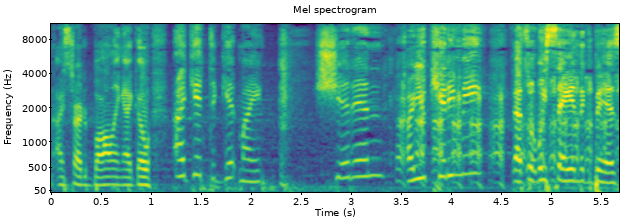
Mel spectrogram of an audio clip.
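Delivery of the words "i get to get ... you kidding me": higher, incredulous retelling; retold disbelief. Wrestler retelling hearing she could do all her moves, surprised. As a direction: relive that stunned happy disbelief. Retold joy at rumble news.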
